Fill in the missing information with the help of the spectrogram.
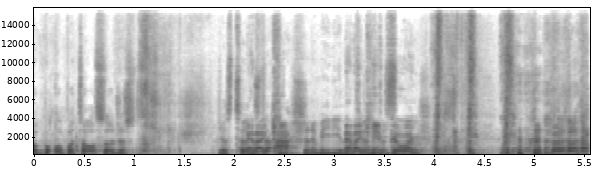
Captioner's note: pfft pfft pfft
